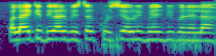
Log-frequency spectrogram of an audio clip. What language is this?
Bhojpuri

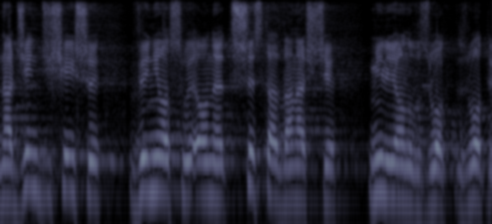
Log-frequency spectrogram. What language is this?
Polish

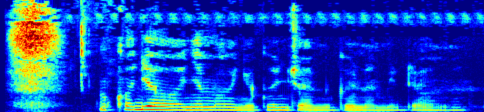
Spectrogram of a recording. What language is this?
Swahili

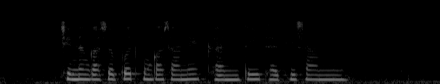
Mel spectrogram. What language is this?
Javanese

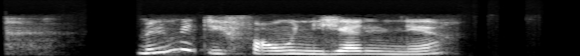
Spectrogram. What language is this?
Kabyle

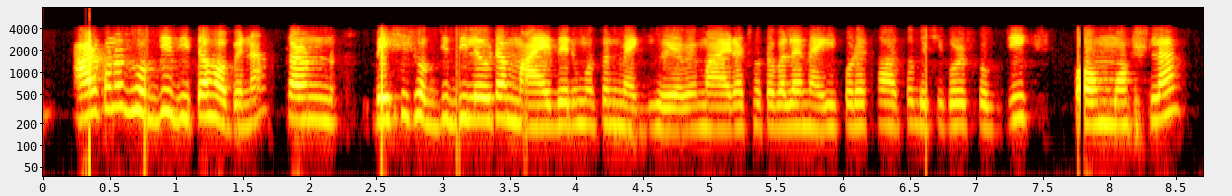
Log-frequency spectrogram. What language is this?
Bangla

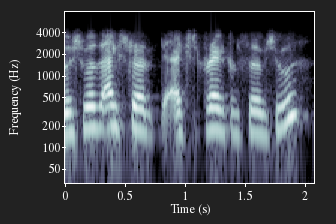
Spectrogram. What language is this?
Kashmiri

